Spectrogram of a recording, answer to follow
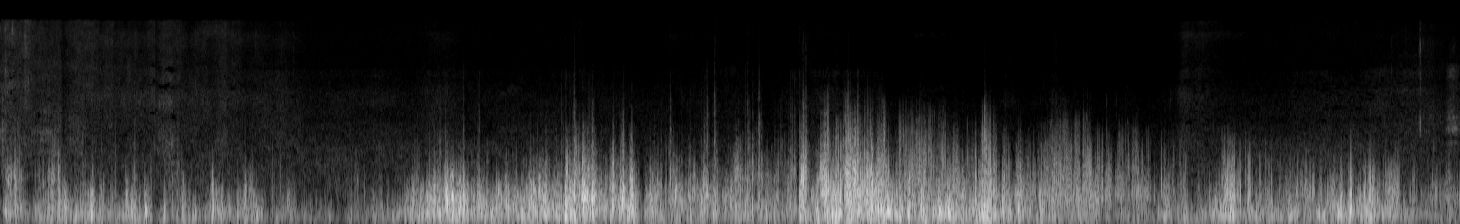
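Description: Wind buffeting the phone's microphone in gusts, swelling about three seconds in and again around six seconds.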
